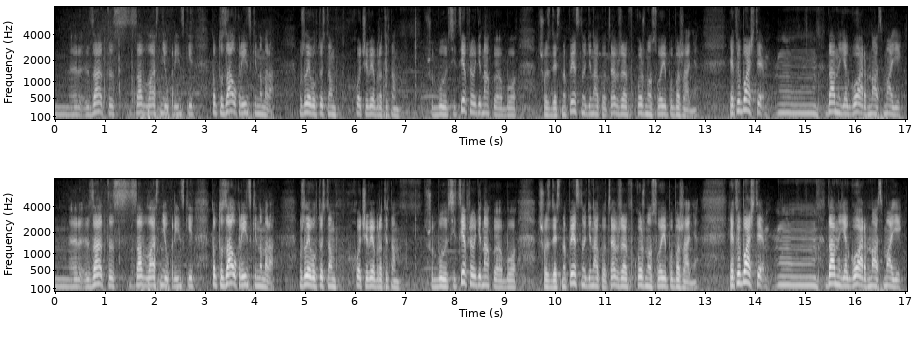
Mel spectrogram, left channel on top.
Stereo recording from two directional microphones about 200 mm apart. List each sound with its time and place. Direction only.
0.3 s a man's voice: 5° right (ahead or behind)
